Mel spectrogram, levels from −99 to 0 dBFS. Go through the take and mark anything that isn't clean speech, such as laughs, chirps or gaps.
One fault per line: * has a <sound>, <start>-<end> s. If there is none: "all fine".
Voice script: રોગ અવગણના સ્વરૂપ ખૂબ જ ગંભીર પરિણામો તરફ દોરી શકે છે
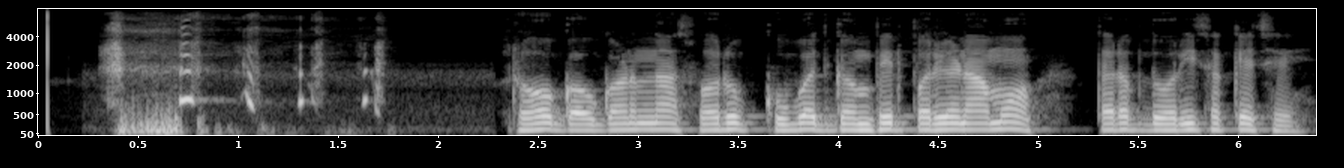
* has a laugh, 0.3-1.9 s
